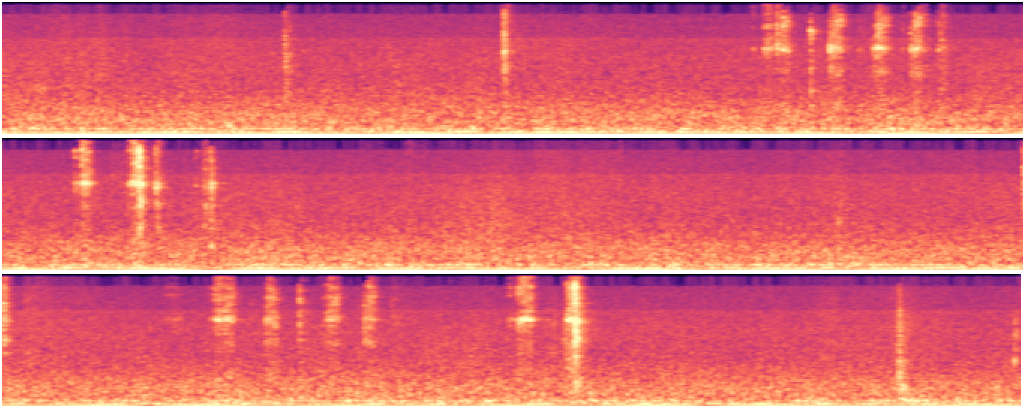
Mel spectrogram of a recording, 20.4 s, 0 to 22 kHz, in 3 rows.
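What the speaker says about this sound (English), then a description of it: "So I'm going to cut off the other 3 sides as well." Scissors snip through fabric while a no-sew pillow is trimmed, quiet clusters of short crisp cuts in a few bursts over a steady low background hiss, with no talking.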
